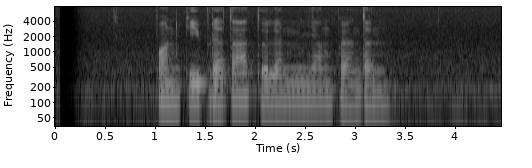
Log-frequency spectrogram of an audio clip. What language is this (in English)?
Javanese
